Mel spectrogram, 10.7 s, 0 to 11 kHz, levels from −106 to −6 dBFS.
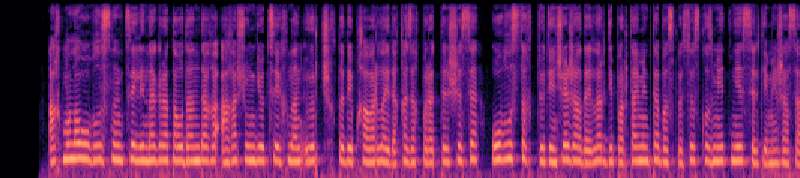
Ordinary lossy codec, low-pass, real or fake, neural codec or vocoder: none; 9.9 kHz; fake; codec, 16 kHz in and 24 kHz out, 2.2 kbps, FireRedTTS-2 codec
